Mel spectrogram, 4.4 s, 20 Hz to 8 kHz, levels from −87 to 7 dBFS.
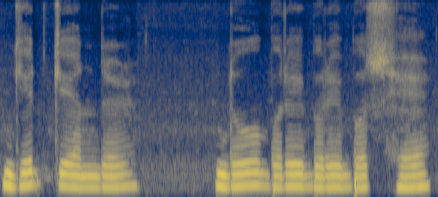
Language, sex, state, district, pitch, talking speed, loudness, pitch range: Hindi, male, Arunachal Pradesh, Lower Dibang Valley, 130 Hz, 110 wpm, -14 LUFS, 125-135 Hz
